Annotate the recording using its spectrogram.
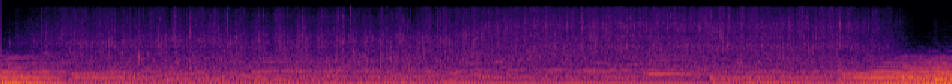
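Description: Steady rain falling in an even hiss, with soft ambient background music underneath.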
